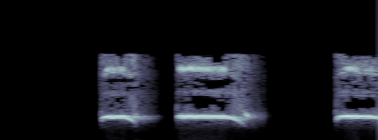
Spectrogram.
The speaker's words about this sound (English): Blow the whistle. Blow the whistle. Blow the whistle. Blow the whistle.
